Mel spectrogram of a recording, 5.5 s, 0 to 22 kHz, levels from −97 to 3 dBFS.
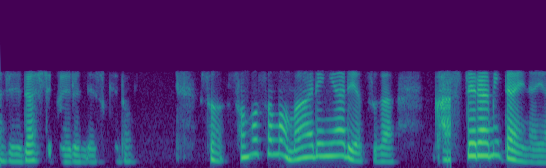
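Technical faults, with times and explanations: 4.47 to 4.50 s, packet loss with last packet repeated: a 30 ms gap, which fits a single lost packet, gets filled by replaying the previous chunk. The single repeat comes through as a small blip in the telephone-band audio.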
